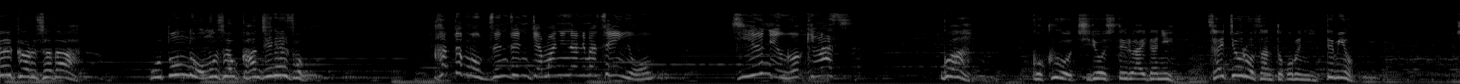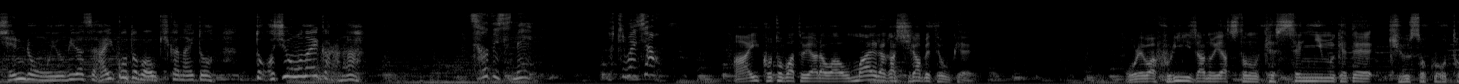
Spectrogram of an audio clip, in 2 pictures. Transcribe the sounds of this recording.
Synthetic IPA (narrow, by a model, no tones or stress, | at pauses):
eːkaɾɯ̟s̬ad̪a | ho̞t̪õ̞nd̪o̞ːmo̞s̬aokãɲ̟d͡ʑineːzo̞ | kat̪amo̞zẽ̞nd͡zẽ̞ŋɡʲamaɲ̟inaɾʲimasẽ̞ɰ̃jo̞ | d͡ʑijɯːɲ̟iɯ̟ɡo̞kʲimasɨ̥ | ɡoãɡ̥o̞kɯ̟o̞t͡ɕiɾʲo̞ːɕi̥t̪e̞ɾɯ̟aid̪aɲ̟isait͡ɕo̞ːɾo̞ːsãnt̪o̞ko̞ɾoɲ̟iːt̪ːe̞mʲijo̞ | ɕĩnɾõ̞ɰ̃o̞jo̞bʲid̪asɨaiko̞t̪o̞bao̞kʲi̥kanait̪o̞d̪̥o̞ːɕioːmo̞naikaɾana | soːd̪e̞sɨne̞ | ikʲimaɕoː | aiko̞t̪o̞bat̪o̞jaɾaβaomae̞ɾaɡaɕiɾabe̞t̪e̞oke̞̰ | o̞ɾe̞βaɸɯ̟ɾʲiːzano̞jat͡sɨ̥t̪o̞no̞ke̞sːẽ̞ɲ̟ːimɯ̟ke̞t̪e̞kʲʰɨːso̞kɯ̟o̞̰t̪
